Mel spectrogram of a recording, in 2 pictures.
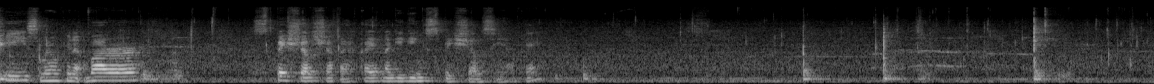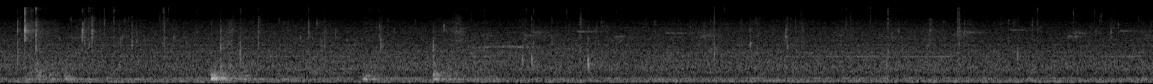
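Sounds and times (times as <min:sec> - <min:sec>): sauce squelching: 0:06.2 - 0:22.8.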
